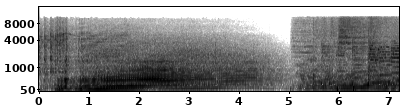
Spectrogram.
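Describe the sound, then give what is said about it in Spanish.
A blue car's engine revs up loudly, its pitch climbing then falling away as the car pulls off, followed by a burst of rattling, clattering noise. “¡Es el auto azul! ¡Suban ya!”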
